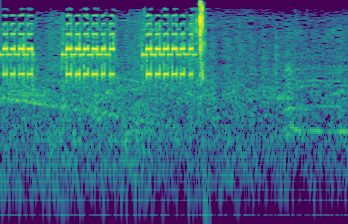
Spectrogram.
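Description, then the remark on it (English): A telephone rings in three quick electronic bursts with short gaps, a bright trilling tone standing clearly over a low background hum, then stops abruptly. “Rob, get the phone.”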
